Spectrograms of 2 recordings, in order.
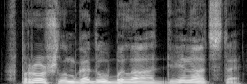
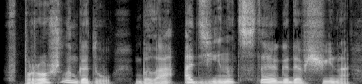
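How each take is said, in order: First: Raised, high-pitched protest in a strained voice; hoarse protest. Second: Measured correction in an instructive tone; mildly didactic. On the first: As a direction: protest that it was ДВЕНАДЦАТАЯ, voice pushed high. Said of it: "сказал он хрипло". (хрипло, высоко возражая) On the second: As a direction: correct them patiently, like a teacher. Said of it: "наставительно сказала заведующая". (слегка наставительно, поправляя) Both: A narrator's reading.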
